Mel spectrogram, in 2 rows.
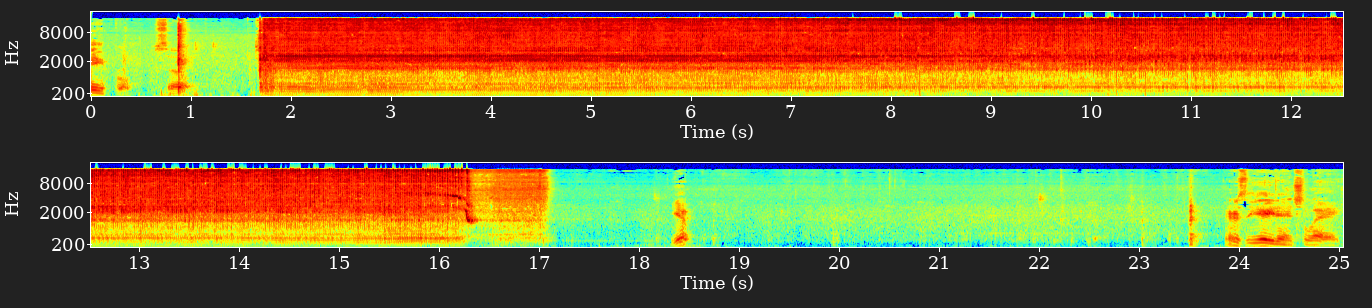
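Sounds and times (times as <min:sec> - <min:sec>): impact wrench hammering: 0:01.7 - 0:16.4.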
